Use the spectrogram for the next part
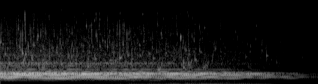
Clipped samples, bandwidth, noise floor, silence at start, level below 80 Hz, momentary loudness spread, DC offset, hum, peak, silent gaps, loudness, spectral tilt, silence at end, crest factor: under 0.1%; 13 kHz; -52 dBFS; 0 s; -80 dBFS; 15 LU; under 0.1%; none; -14 dBFS; none; -29 LUFS; -3.5 dB/octave; 0.3 s; 14 dB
